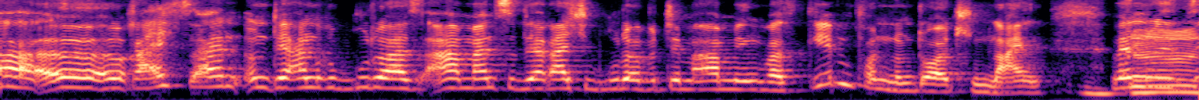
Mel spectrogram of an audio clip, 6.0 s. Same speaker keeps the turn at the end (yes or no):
yes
